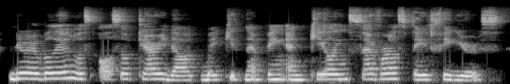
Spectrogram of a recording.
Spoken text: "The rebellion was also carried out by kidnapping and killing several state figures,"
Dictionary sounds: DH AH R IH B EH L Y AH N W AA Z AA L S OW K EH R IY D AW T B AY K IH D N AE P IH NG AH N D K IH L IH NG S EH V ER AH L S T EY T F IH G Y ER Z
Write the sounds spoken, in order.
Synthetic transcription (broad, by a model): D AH R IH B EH L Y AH N W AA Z AA L S OW K EH R IY D AW T B AY K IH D N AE P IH NG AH N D K IH L IH NG S EH V ER AH L S T EY T F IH G Y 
